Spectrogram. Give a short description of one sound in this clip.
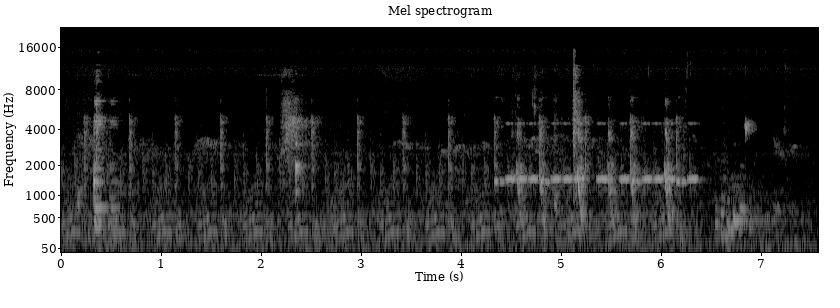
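Cheerful game music plays from a television.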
